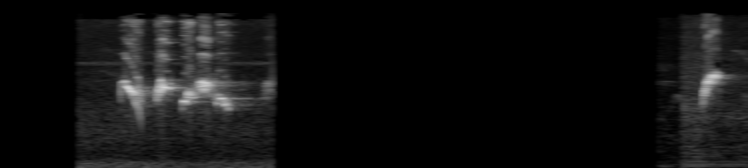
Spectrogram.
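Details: Red-whiskered bulbul, female sound used to prompt males to sing: a fast burst of four slurred chirping notes over a low hum, a long pause, then one rising whistle.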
